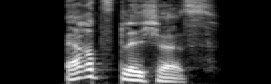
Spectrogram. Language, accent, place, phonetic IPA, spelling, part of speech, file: German, Germany, Berlin, [ˈɛːɐ̯t͡stlɪçəs], ärztliches, adjective, De-ärztliches.ogg
- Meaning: strong/mixed nominative/accusative neuter singular of ärztlich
